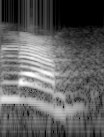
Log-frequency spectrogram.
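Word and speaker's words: lamb: चलो next is लैम्ब. सो be again will remain silent here. B, इट्स लैम्ब, नॉट लैम्ब. Okay, not लैम्ब. बै नहीं बोलना है आपको.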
